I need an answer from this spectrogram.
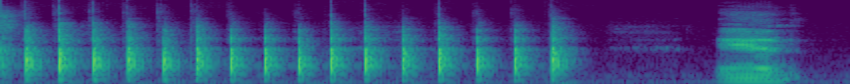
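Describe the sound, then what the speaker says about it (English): A Misen Santoku knife chops garlic on a cutting board in fast, even strokes, about fifteen crisp close knocks in a row, followed by a brief pause and a short spoken sound. "quickly chop through it like this."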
